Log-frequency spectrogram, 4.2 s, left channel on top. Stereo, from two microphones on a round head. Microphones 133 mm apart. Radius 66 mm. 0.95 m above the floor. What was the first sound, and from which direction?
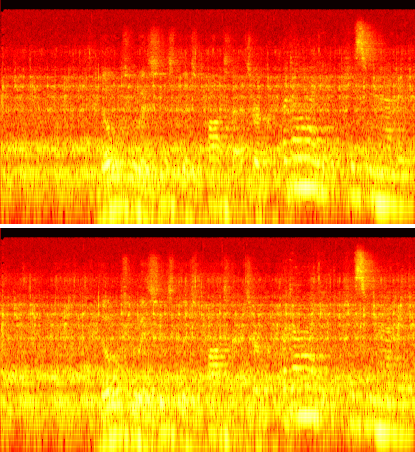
A man speaking, 65° right (ahead or behind).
